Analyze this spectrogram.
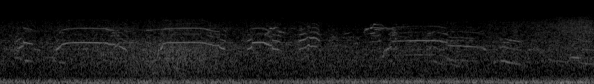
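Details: Gulls at the Arbroath cliffs giving repeated nasal, arching calls with strong harmonics, several birds overlapping and calling across the whole stretch, over a steady low rumble of wind or surf.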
